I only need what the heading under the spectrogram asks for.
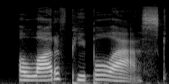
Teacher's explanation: there's no punctuation in between a lot of people ask and I do hear that L as really linking to the beginning vowel sound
